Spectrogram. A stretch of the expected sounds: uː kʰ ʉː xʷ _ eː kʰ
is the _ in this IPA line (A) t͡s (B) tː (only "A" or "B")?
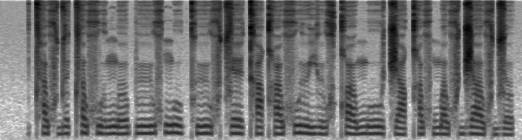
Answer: A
